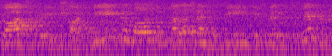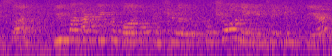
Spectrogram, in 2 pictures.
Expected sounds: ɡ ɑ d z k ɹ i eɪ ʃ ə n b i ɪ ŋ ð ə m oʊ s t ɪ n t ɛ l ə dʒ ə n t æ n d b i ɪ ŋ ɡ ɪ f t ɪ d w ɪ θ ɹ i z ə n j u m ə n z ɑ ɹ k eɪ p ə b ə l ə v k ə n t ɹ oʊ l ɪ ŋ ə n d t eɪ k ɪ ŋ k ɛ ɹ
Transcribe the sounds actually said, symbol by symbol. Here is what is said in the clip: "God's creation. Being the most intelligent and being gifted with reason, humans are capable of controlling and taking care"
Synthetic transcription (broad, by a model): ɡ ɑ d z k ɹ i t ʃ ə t b i ɪ ŋ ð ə m oʊ s t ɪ n t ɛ l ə dʒ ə n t b i ɪ ŋ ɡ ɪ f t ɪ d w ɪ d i s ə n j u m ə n ɑ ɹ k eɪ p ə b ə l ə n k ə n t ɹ oʊ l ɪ ŋ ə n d t eɪ k ɪ ŋ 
